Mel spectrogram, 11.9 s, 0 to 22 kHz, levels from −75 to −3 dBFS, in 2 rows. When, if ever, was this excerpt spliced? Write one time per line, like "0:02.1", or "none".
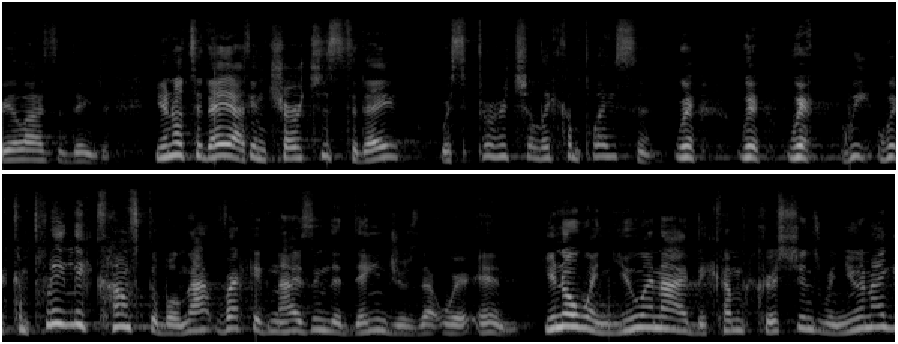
0:01.6
0:04.4
0:09.5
